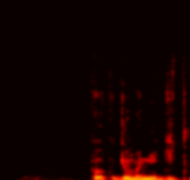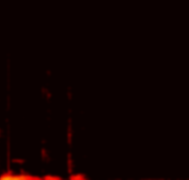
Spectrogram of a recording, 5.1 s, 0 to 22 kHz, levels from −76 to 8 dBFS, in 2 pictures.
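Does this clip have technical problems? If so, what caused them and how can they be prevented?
Yes. From 1.27 to 1.29 s and again from 1.65 to 1.73 s, the loudest speech peaks turn harsh and crackly with flattened tops. This is likely microphone overload: input gain pushed peaks about 3 dB and about 1 dB past the converter's ceiling, clipping around a tenth of those samples in the first burst and a small share in the second. Setting the microphone's input level lower, with headroom for the loudest syllables, prevents it.

At 1.29 s, right after the first distorted burst, the speech and background drop suddenly by about 4 dB, and at 2.64 s they drop again by about 7 dB. The likely cause is a microphone volume step-down, where the call software reacts to the overly hot input by cutting device gain in single steps. Starting with a sensible input level, or disabling automatic gain adjustment, avoids these jumps.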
